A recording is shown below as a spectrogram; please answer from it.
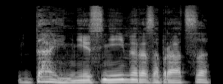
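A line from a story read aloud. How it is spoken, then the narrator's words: Hissing. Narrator (Russian): зашипела Ира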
